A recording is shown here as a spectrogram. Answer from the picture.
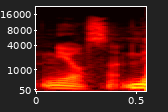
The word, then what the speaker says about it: Nielsen: Or is it Nelson or Nielsen? Nielsen. Nielsen. Okay, good. I said it right the first time,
